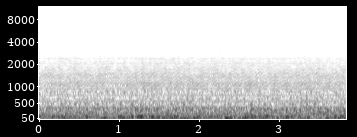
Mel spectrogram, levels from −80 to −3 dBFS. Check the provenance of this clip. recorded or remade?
remade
